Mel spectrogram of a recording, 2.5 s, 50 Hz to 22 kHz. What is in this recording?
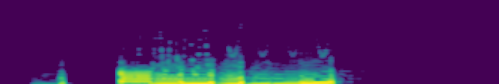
Sound effects > Electronic / Design
Optical Theremin 6 Osc Shaper Infiltrated-017
Sounds from an Optical Theremin I built from scratch that uses 3 Main Oscillators all ring modded to one another , each Oscillator is connected to 2 Photoresistors and an old joystick from PS2 controllers. The sounds were made by moving the unit around my studio in and out of the sun light coming through the skylights. further processing was done with Infiltrator, Rift, ShaperBox, and Reaper
Alien, Analog, Chaotic, Crazy, DIY, EDM, Electro, Electronic, Experimental, FX, Gliltch, IDM, Impulse, Loopable, Machine, Mechanical, Noise, Oscillator, Otherworldly, Pulse, Robot, Robotic, Saw, SFX, strange, Synth, Theremin, Tone, Weird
